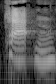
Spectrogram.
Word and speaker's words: Cotton: Most of these prestigious interviews occurred walking my Bichon Frise cotton, actually pronounced catton because I came from the Midwest, around the block in suburban Chicago before the age of 10.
